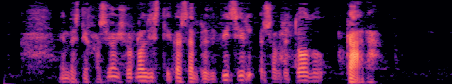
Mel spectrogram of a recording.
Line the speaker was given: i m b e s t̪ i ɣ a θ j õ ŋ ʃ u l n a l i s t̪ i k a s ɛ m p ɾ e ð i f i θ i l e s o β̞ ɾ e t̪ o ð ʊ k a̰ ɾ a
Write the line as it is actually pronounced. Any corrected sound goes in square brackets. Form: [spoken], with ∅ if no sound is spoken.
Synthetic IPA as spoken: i m b e s t̪ i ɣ a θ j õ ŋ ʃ u [ɾ] n a l i s t̪ i k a s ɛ m p ɾ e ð i f i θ i l e s o β̞ ɾ e t̪ o ð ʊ k a̰ ɾ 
